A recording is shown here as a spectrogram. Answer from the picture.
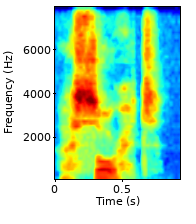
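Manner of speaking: ordinary delivery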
